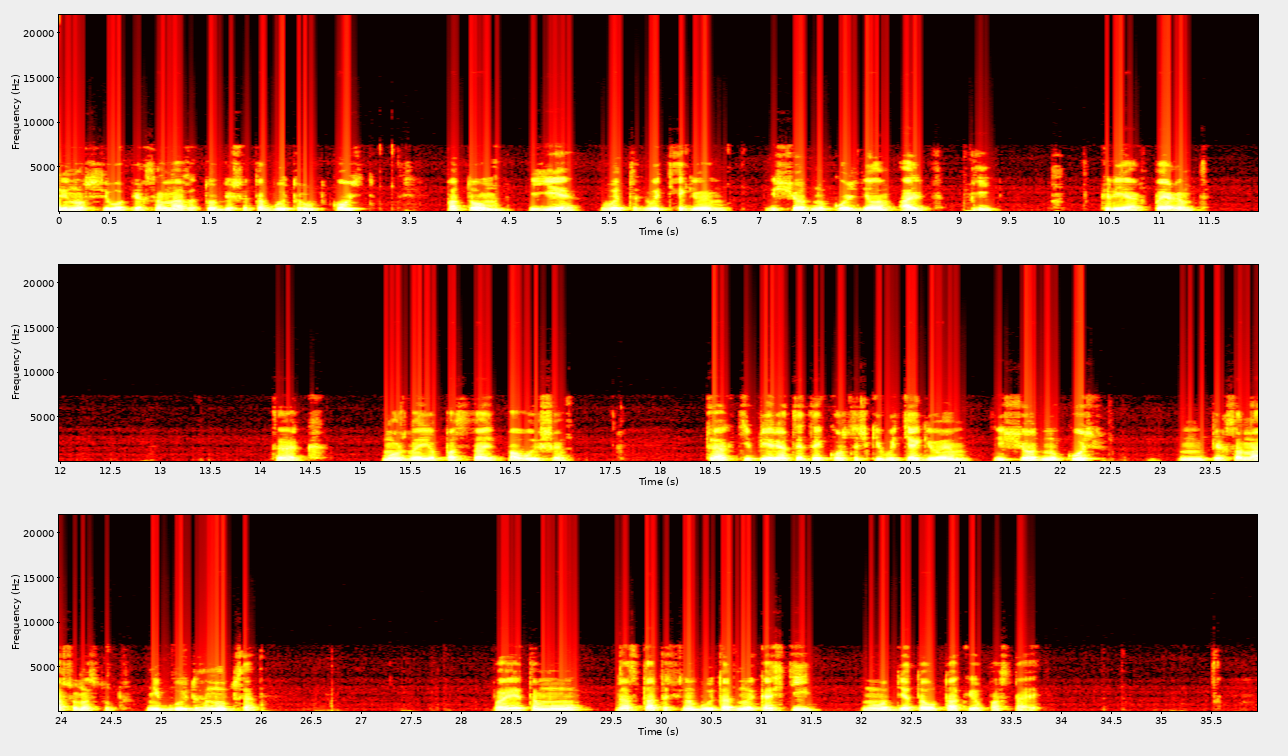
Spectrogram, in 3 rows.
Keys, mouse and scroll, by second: 3.1 click, 4.3 e, 9.0 alt+p, 13.6-17.1 drag, 19.8 click, 22.6 e, 26.4 alt+p, 29.6 r, 31.1 g.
